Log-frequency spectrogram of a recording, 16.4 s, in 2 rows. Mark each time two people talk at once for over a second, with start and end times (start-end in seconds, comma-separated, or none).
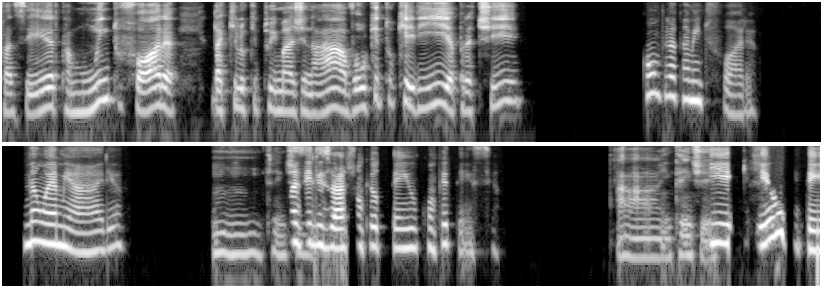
none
